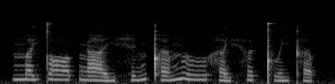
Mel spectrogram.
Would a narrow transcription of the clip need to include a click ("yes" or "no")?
no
